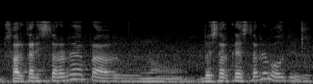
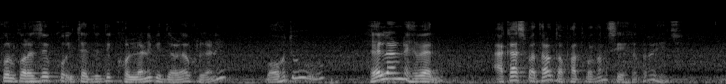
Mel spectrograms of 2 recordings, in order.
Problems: background sounds at intervals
